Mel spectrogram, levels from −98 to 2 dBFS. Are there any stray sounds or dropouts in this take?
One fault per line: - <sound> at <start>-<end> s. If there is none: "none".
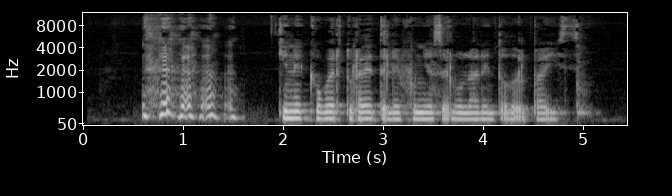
- laugh at 0.6-1.6 s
